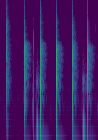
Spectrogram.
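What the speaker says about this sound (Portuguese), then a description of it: "aplausos." Hand claps, sharp and separate at an irregular slow pace, about seven or eight loud distinct claps close by with silence between them.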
